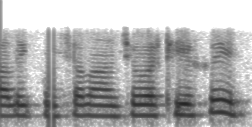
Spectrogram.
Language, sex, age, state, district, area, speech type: Kashmiri, female, 30-45, Jammu and Kashmir, Kulgam, rural, conversation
